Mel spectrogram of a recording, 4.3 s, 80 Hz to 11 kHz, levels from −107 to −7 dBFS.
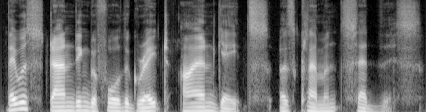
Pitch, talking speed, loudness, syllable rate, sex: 110 Hz, 170 wpm, -19 LUFS, 4.9 syllables/s, male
